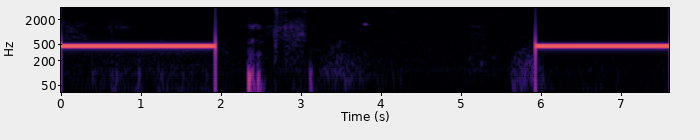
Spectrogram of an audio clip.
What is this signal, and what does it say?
Ringback tone (North America), 440 + 480 Hz.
